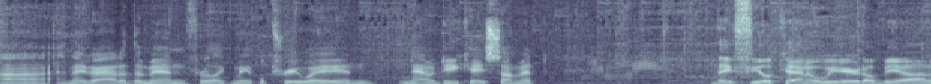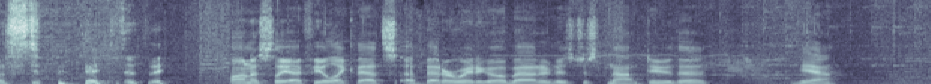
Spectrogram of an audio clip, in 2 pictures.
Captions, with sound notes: And they've added them in for like Maple Treeway and now D.K. Summit. They feel kind of weird. I'll be honest. *laughs* Honestly, I feel like that's a better way to go about it is just not do the- yeah.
